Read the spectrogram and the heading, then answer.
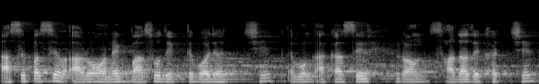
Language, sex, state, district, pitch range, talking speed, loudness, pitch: Bengali, male, West Bengal, Paschim Medinipur, 120-130 Hz, 145 wpm, -18 LUFS, 125 Hz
